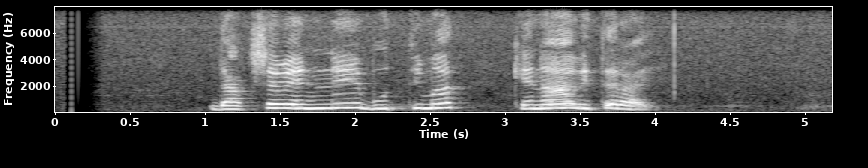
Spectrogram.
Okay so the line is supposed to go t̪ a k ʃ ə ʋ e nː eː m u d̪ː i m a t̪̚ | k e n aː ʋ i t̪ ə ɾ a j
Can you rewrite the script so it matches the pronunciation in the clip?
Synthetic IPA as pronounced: d̪ a k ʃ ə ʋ e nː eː b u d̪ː i m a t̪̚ | k e n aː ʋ i t̪ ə ɾ a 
